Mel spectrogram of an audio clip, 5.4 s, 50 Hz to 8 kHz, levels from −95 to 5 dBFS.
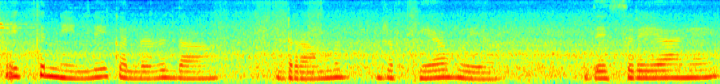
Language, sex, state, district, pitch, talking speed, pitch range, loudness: Punjabi, female, Punjab, Kapurthala, 210 Hz, 110 wpm, 200-225 Hz, -16 LUFS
